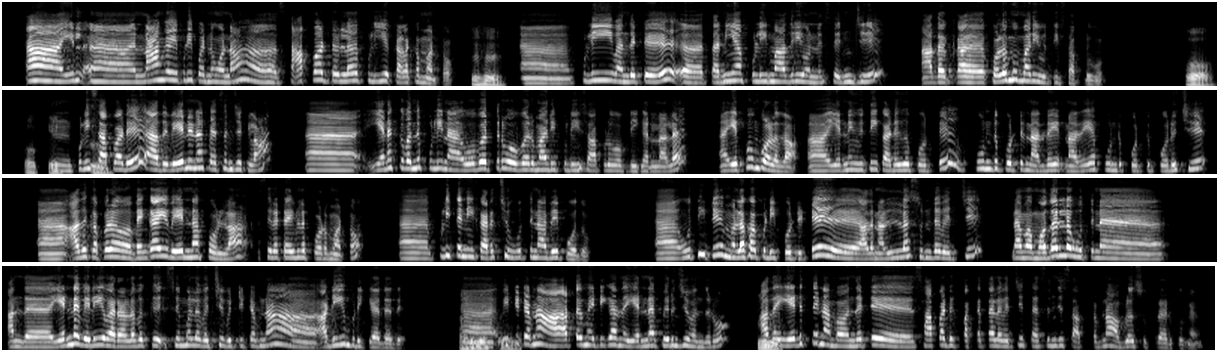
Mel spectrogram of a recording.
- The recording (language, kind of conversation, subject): Tamil, podcast, தூண்டுதல் குறைவாக இருக்கும் நாட்களில் உங்களுக்கு உதவும் உங்கள் வழிமுறை என்ன?
- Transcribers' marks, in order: in English: "ஆட்டோமேட்டிக்கா"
